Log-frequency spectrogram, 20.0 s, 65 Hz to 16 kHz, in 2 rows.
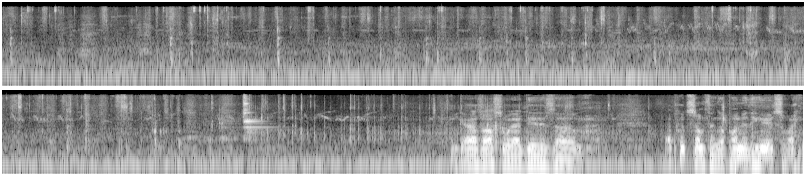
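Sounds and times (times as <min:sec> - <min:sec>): steady low hum: 0:00.0 - 0:20.0
metallic clink: 0:13.0 - 0:13.7.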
